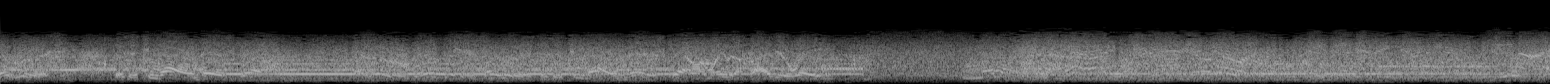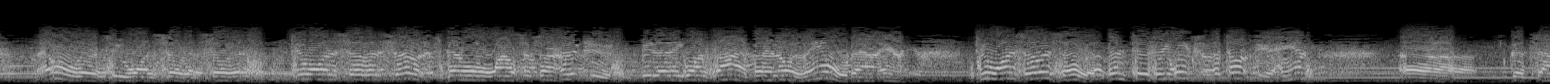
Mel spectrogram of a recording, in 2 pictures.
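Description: CB radio receiving skip on channel 28: several distant stations talking over one another through the receiver's speaker, hard to make out. Steady whistling tones sit under the voices for the first several seconds. About halfway through, a stronger, clearer voice comes in.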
